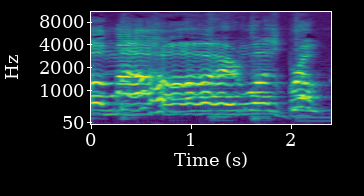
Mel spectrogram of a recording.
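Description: Two women and a man singing a held phrase in close three-part harmony with wavering vibrato, the voices sliding down near the end, over a strummed acoustic guitar.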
